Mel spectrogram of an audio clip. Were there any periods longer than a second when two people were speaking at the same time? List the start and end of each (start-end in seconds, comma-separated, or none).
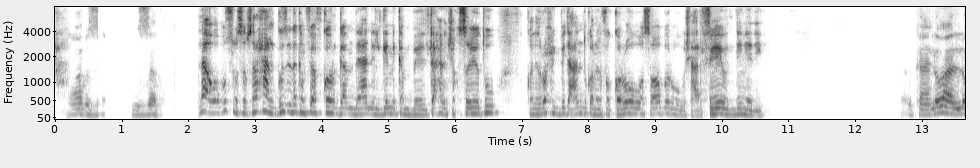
none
